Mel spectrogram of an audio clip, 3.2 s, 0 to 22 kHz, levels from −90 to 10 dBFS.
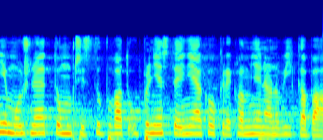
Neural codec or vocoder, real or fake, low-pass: none; real; 7.2 kHz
